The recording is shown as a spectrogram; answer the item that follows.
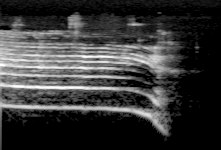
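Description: A woman's voice holding one long, high sing-song note for about a second and a half, then sliding down at the end: a drawn-out "byeee" to the child as the lesson closes.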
